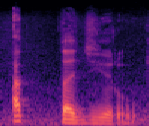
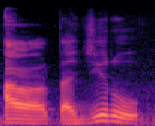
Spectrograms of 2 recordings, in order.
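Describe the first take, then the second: First: The l merges into a doubled t. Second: The l of the article is pronounced. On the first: The speaker calls it right. "tapi harus at tajiru" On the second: The speaker calls it wrong. "jangan al tajiru"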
